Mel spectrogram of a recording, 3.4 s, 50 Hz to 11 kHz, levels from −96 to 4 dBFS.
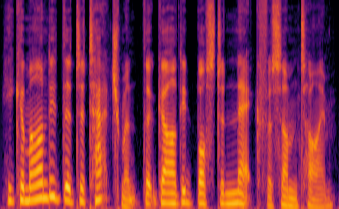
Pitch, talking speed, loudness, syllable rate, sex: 155 Hz, 195 wpm, -17 LUFS, 5.2 syllables/s, male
